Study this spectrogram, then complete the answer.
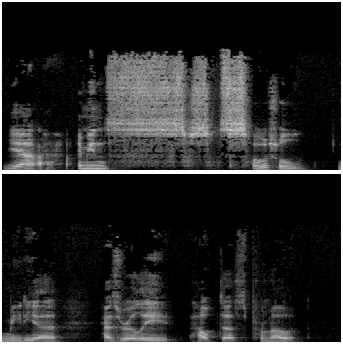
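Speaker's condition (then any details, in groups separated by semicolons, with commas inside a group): Stuttering; formerly on receiving end of stuttering support groups, NSA local chapters; talks more freely about and advertises stuttering, less ashamed since joining Stutter Social hangouts; prolonged sounds, blocks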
